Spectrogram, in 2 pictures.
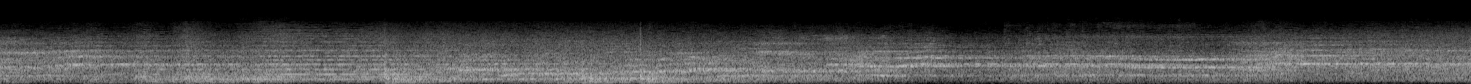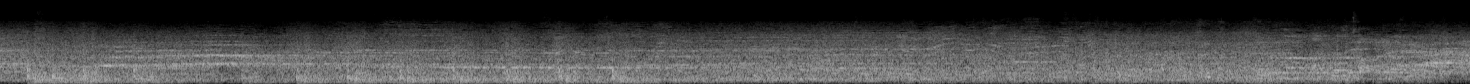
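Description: A large crowd cheers and chants in a big echoing stadium.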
